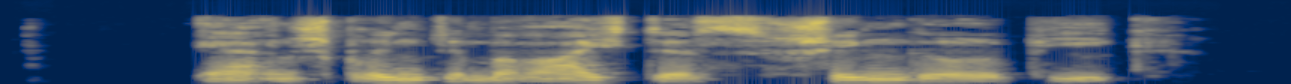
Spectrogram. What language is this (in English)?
German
